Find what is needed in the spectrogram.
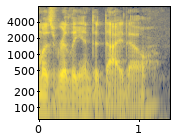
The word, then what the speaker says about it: Dido: I don't Dido. even know if that Dido. It's Dido. Yeah. It's Dido.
